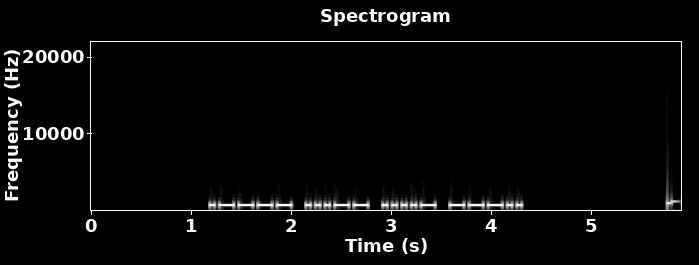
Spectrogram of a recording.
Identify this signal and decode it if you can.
Morse code, heard as a keyed tone, about 25 wpm, 700 Hz. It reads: 1348
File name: practice / 25wpm / Four Letter-Number Combinations - 25wpm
